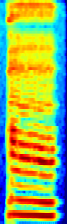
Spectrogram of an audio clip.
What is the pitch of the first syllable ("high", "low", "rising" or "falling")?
low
